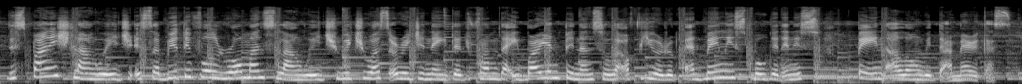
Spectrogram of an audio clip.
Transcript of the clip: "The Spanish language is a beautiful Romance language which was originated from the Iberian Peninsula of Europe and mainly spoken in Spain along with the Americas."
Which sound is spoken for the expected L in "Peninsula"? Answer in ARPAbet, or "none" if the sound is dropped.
L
